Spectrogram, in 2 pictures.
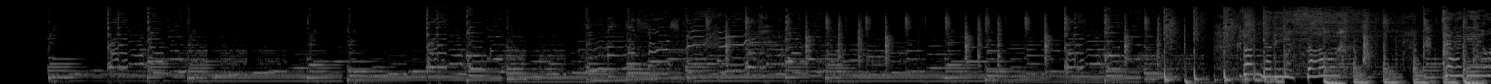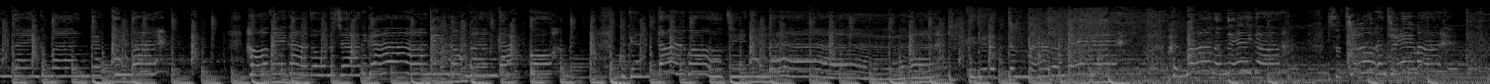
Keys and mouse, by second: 1.0-2.1 drag, 2.1 Tab, 2.2-5.2 drag, 3.2 Tab, 5.2 z, 5.3 click, 6.2 Tab, 8.2 n, 14.7-17.2 drag, 15.9 n, 16.7 s, 18.1 s, 19.8 z, 21.9-29.5 drag, 26.5-28.6 middle drag, 29.2-29.8 right drag.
